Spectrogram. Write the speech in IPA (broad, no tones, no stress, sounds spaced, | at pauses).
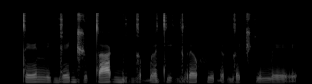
t e n i ɡ e d͡ʒ ʏ t a ɡ͡b i ɡ ə ɓ ə tʲ e ɡ r ə f i ɗ ə ɡ ə t͡ʃʼ i m e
